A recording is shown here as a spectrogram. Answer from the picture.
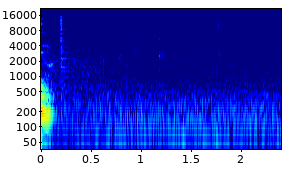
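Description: Near silence, with a faint click just after the start and a few faint soft wet sounds of a spoon gently stirring thick tomato sauce and beans in a pot.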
